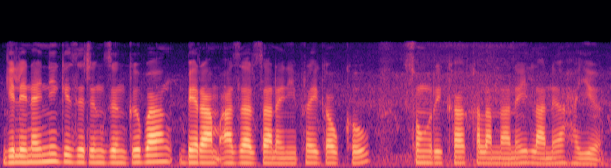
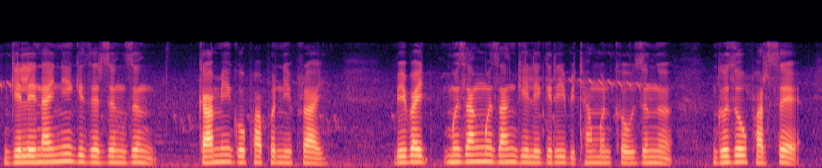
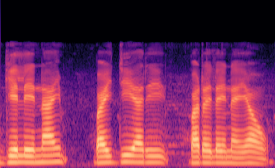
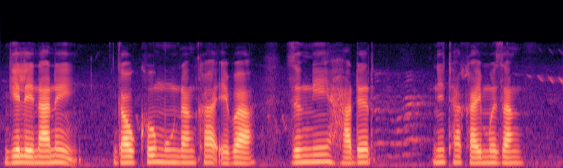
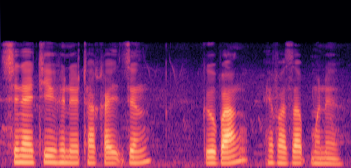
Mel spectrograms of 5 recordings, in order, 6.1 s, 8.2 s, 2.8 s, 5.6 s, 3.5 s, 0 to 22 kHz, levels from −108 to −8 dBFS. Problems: none marked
